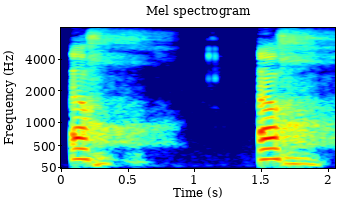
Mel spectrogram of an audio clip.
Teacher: تو دیکھیں کیسے ہم نے پڑھا، اخ اخ، سانس جاری ہے اس میں، تو اس کی آواز میں پستی ہے۔ اس کی آواز جو ہے وہ نرم ہوتی ہے، اس کی آواز موٹی ہے، کیونکہ حروف مستعلیہ میں سے ہے خاء، تو آواز موٹی ہوگی۔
